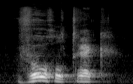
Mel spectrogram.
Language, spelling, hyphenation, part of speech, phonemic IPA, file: Dutch, vogeltrek, vo‧gel‧trek, noun, /ˈvoː.ɣəlˌtrɛk/, Nl-vogeltrek.ogg
- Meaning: bird migration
